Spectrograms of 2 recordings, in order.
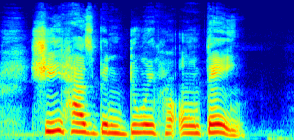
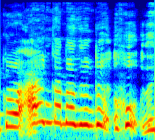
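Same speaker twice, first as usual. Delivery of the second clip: much higher, sassy reality-star meme voice; Nene Leakes meme voice; 14 semitones higher than usual. Retold or imitated. Rhaenyra denying the murder, in a high Nene Leakes meme voice. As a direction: play it like a diva shrugging off blame. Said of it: "In my Nene Leakes meme voice".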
